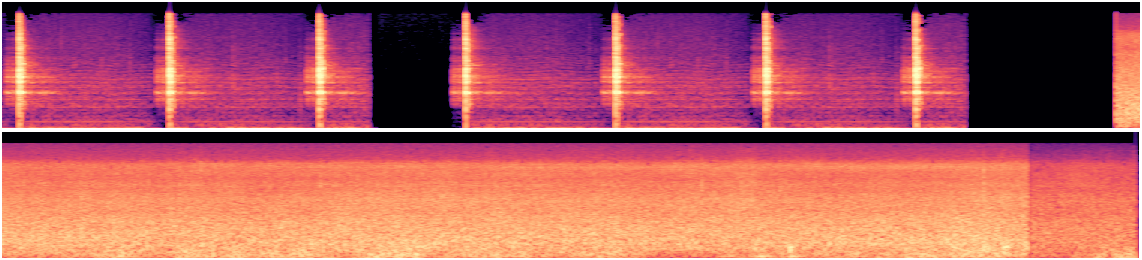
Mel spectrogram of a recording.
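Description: Seven sharp ticks, one each second, each with a brief ringing tone over dead silence. About seven seconds in, steady wind and sea surf noise takes over, easing slightly near the end.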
